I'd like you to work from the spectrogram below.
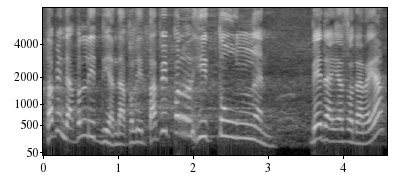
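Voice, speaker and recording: A woman's voice: on the high side, lively intonation, normal speed, noisy background. A middle-aged woman pastor preaching a sermon, emphatic and teasing, asking the congregation rhetorical questions. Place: church hall. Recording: long hall reverb.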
